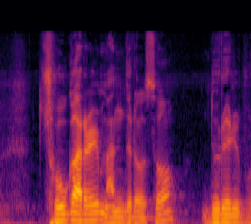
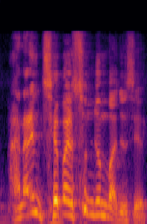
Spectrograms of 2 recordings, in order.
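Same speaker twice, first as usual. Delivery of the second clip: higher, pleading voice; mock prayer; 8 semitones higher than usual. Preacher imitating a vengeful prayer, higher mock pleading. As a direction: plead to God like a petty believer. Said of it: "기도는 하지 마세요".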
